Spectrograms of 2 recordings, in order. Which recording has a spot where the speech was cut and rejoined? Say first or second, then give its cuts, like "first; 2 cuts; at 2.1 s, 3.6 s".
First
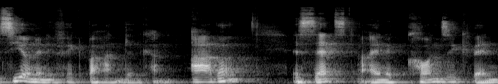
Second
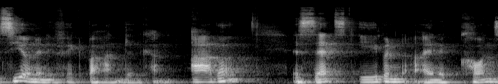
first; 1 cut; at 3.6 s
